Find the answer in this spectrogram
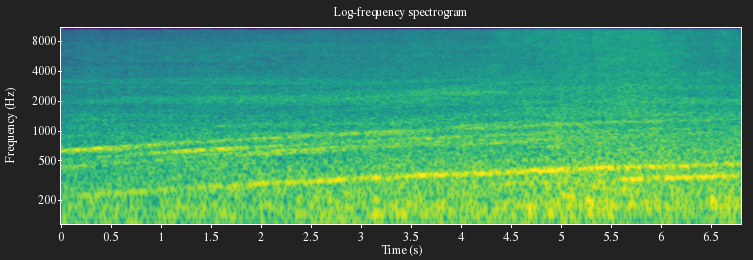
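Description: Seibu electric commuter train pulling out of the station and accelerating: its traction motors give a whine that rises steadily in pitch over a low rumble of wheels on rail, growing louder as the train picks up speed.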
